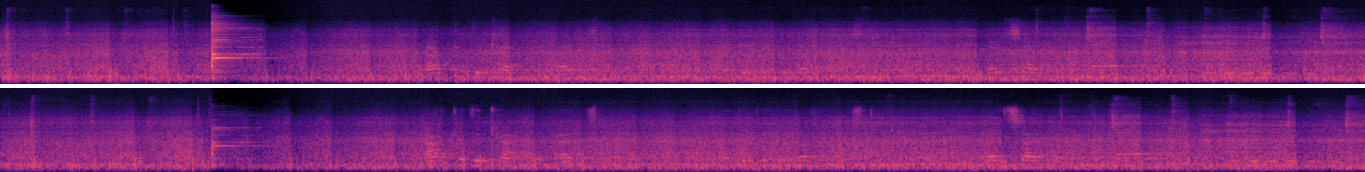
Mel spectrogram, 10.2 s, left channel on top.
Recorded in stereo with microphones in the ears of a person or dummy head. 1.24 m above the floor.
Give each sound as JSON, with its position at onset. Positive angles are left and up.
{"t": 1.6, "sound": "hammering", "side_deg": 75, "distance_m": 1.1}
{"t": 3.2, "sound": "a woman speaking", "side_deg": -50, "distance_m": 4.5}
